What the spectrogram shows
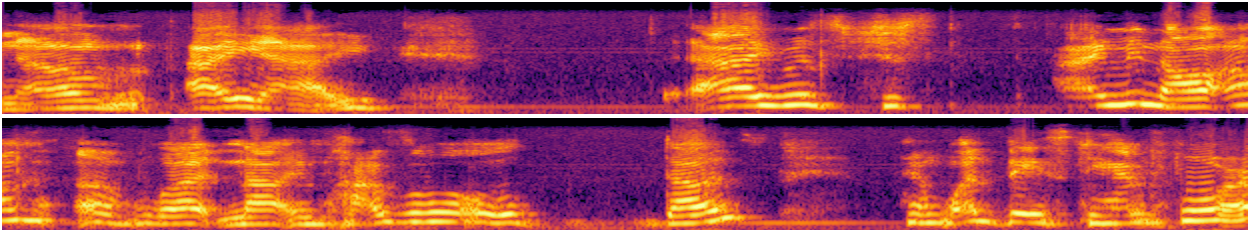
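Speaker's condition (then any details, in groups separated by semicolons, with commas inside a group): Cerebral palsy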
